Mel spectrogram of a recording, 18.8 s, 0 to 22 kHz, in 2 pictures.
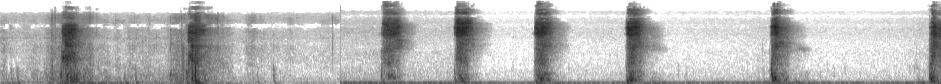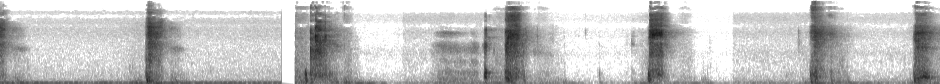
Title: sneeze 71-80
